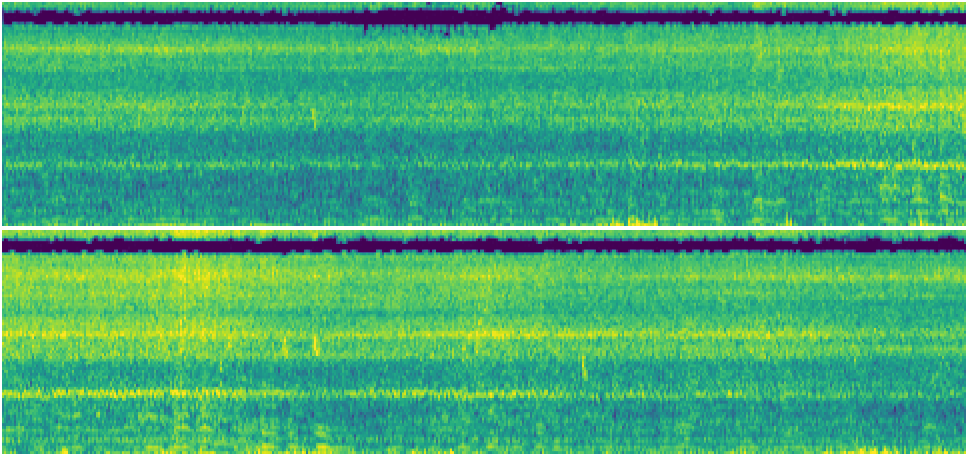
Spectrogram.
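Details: Xylocopa carpenter bees at nest holes in a jackfruit tree, giving a deep wavering hum that rises and falls as they circle past, with low background rumble and faint hiss throughout.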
